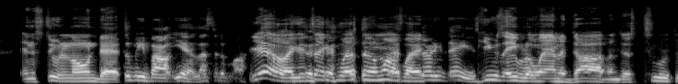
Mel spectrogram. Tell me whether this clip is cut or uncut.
cut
